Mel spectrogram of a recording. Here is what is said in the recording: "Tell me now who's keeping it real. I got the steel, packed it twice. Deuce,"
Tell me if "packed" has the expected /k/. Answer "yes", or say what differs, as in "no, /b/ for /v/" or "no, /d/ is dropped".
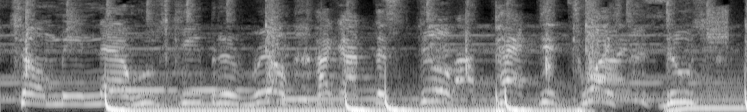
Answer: yes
